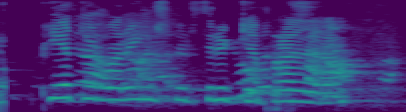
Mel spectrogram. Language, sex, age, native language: Icelandic, male, 9, Icelandic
